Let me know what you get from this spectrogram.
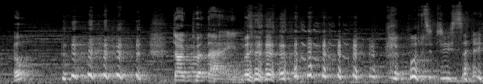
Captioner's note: laughs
